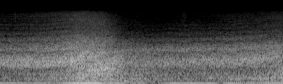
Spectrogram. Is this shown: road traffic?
yes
